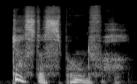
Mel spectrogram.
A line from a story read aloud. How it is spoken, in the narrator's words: he coaxed softly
